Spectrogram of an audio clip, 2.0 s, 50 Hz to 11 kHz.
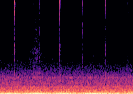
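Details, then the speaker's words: Dodge Avenger, possibly 2012, driving at road speed: constant low droning hum like a distant airplane that changes when the steering wheel is moved slightly, seemingly driver's side; worn front wheel bearing (hub), later replaced. "no pues sí definitivamente está haciendo ruido muchas veces se mueve es poquito el volante y cambia el ruido"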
